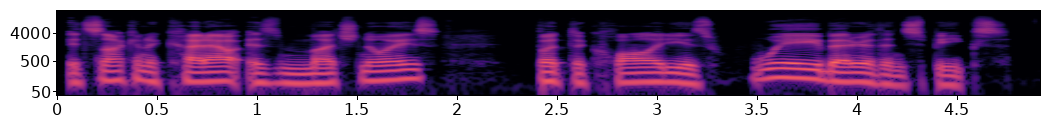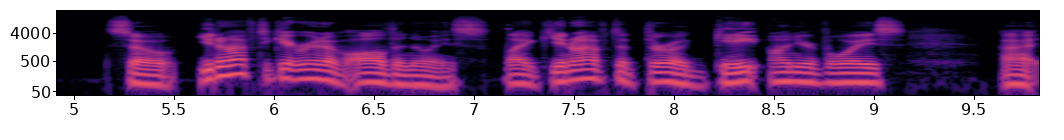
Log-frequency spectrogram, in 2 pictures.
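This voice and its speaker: A man in his thirties casually walking through his microphone filter settings from a small quiet home studio, relaxed and jokey. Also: fairly low pitch, clean tone, dry recording. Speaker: streaming audio tutorial host. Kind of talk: casual screen-share tutorial. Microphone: studio dynamic mic on boom arm.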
